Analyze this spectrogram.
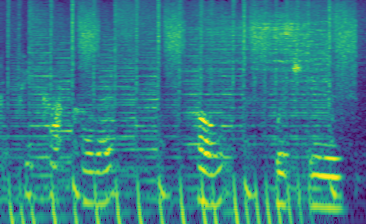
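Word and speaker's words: Haux: Faux, which is spelled H-A-U-X, and it's actually a nice mauve color, great for transitioning.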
